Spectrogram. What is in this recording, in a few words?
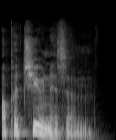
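"opportunism", British English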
